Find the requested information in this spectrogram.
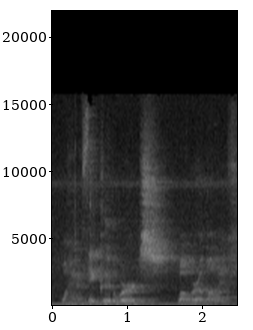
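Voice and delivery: ordinary talk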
